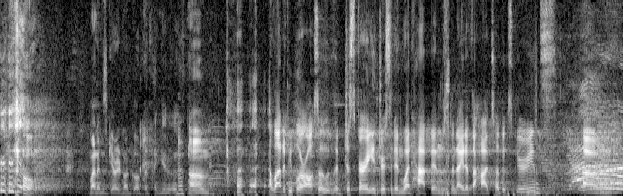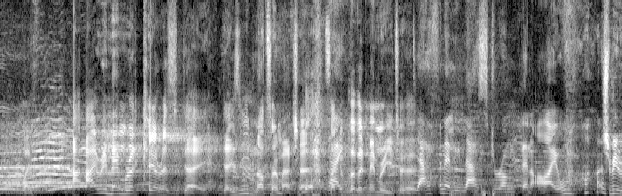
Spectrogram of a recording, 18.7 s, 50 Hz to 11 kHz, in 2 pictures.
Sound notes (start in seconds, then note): 8.5 audience hooting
